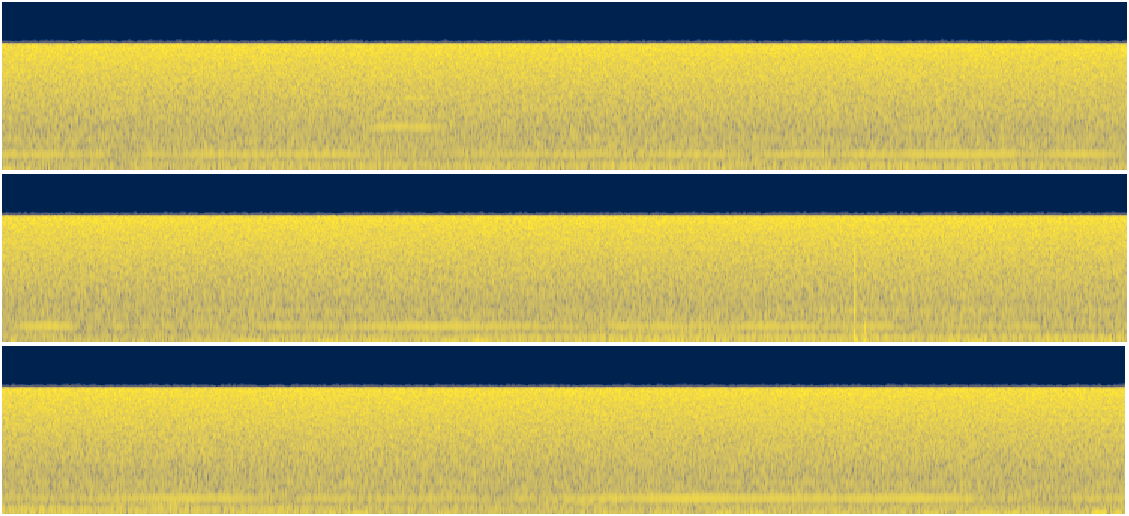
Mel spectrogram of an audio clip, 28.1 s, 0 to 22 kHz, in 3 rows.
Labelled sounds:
3.1	3.6	humpback whale, 0.99 to 1.1 kHz

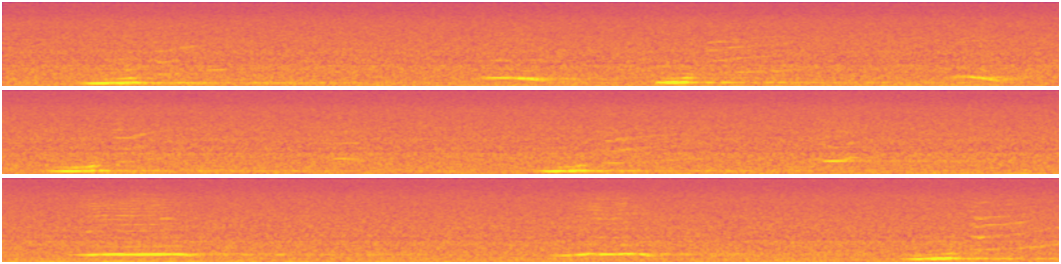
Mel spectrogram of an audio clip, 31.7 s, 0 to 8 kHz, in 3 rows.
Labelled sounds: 7.0	7.3	humpback whale, 1.7 to 1.9 kHz
11.7	12.0	humpback whale, 1.3 to 1.6 kHz
16.6	16.9	humpback whale, 1.2 to 1.4 kHz
22.0	22.4	humpback whale, 2.5 to 2.9 kHz
30.8	31.5	humpback whale, 1.3 to 2.0 kHz

